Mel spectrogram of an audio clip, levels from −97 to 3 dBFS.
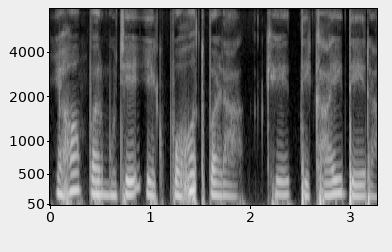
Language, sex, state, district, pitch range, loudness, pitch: Hindi, female, Himachal Pradesh, Shimla, 180-200 Hz, -23 LUFS, 195 Hz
